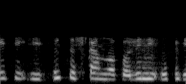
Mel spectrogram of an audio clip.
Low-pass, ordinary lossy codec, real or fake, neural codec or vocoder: 3.6 kHz; AAC, 16 kbps; fake; codec, 16 kHz, 8 kbps, FreqCodec, larger model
